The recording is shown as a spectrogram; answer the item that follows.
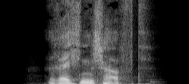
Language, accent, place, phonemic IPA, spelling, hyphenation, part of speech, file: German, Germany, Berlin, /ˈrɛçənʃaft/, Rechenschaft, Re‧chen‧schaft, noun, De-Rechenschaft.ogg
- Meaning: 1. account, accountability 2. reckoning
